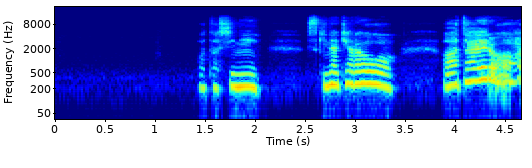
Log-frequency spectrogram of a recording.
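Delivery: put-on furious, raging voice. Retelling her own past rage at not getting a character: imitating her own past rage. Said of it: "内 な る 怒 り が".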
